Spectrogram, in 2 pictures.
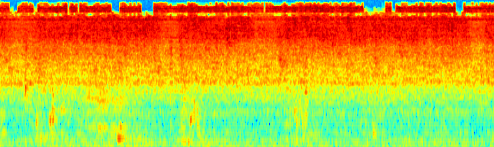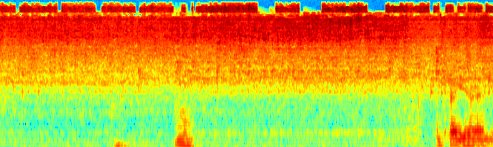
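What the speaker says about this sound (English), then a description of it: "Get a little cold water on this bleeder." Cold water runs steadily from a tap into a sink during a wet shave, a continuous soft splashing rush with a few brief clinks and handling sounds near the end.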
